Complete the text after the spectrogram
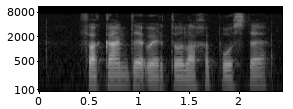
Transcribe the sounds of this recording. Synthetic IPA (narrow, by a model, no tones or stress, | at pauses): fɐkɐntəʔṵərtɔlɐχəpɔstə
